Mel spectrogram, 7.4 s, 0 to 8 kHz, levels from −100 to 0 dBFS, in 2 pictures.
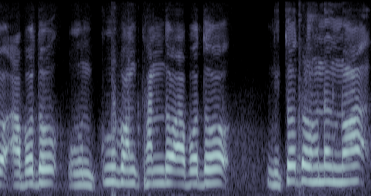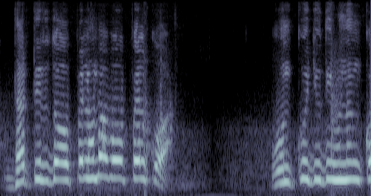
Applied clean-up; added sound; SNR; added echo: neural separator model SepFormer DNS4.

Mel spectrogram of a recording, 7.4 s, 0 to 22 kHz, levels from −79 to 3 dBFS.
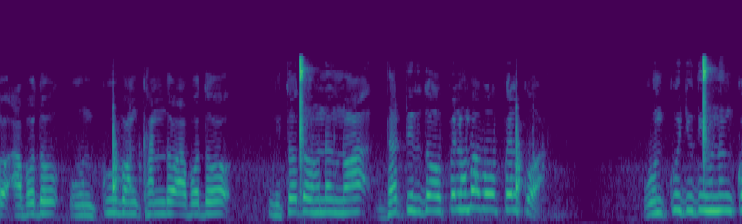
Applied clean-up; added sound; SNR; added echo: none; Chink, clink; 2 dB; none.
